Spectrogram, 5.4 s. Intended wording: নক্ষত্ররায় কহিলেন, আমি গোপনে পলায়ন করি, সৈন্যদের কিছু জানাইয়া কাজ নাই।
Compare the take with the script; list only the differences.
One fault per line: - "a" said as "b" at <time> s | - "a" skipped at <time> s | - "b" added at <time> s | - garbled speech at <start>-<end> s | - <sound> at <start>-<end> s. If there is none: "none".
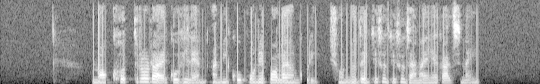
- dropout at 3.0-3.1 s
- "কিছু" added at 3.9 s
